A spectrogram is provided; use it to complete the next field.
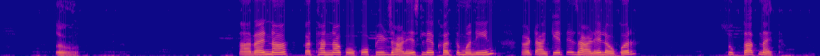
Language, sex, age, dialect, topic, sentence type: Marathi, female, 51-55, Northern Konkan, agriculture, statement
